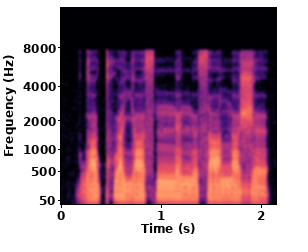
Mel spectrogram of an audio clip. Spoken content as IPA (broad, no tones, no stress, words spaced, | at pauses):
ɡɒkʷʰɑ jɒθnːə nʊθɑnɒ ʒə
